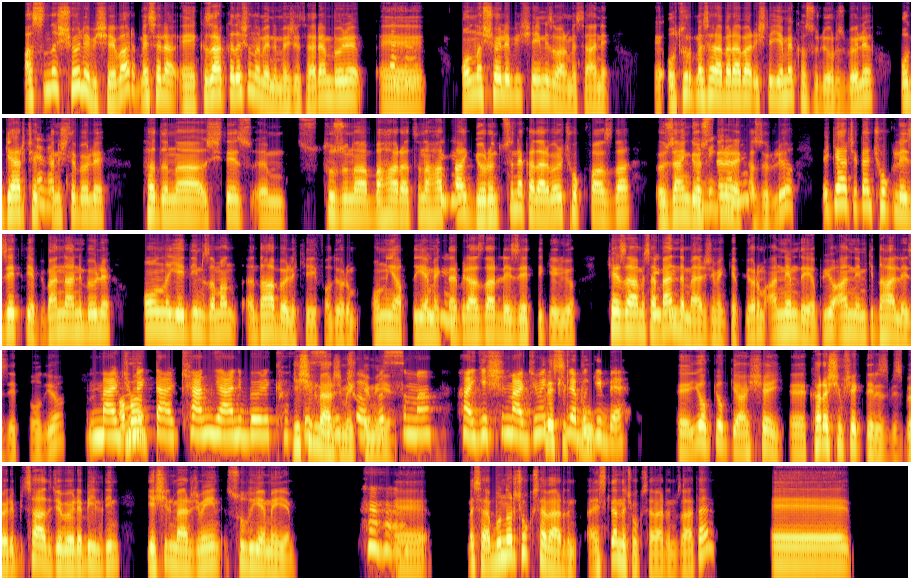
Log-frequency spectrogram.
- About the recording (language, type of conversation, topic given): Turkish, podcast, Sebzeyi sevdirmek için hangi yöntemler etkili olur?
- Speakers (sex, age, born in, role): female, 30-34, Turkey, host; male, 30-34, Turkey, guest
- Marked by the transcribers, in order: tapping; other background noise; "anneminki" said as "annemki"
